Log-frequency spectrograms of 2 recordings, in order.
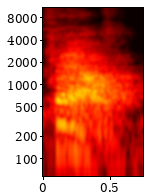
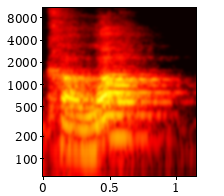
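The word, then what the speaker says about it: כל: Actually, it's cow. It's like it. Cow. Okay, cow. It's not kala, it's cow. Cow.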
